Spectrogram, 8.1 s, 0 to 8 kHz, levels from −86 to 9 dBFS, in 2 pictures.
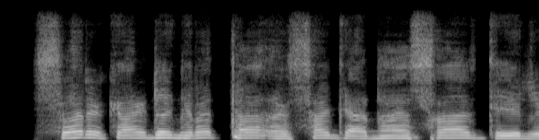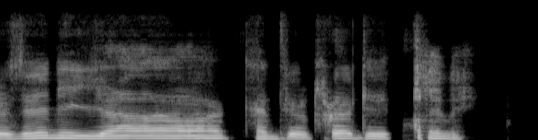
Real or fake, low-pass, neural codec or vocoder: fake; 7.2 kHz; codec, 24 kHz, 1 kbps, SNAC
